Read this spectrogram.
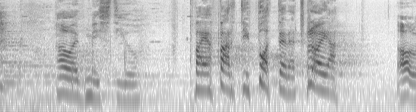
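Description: Another woman answers calmly.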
